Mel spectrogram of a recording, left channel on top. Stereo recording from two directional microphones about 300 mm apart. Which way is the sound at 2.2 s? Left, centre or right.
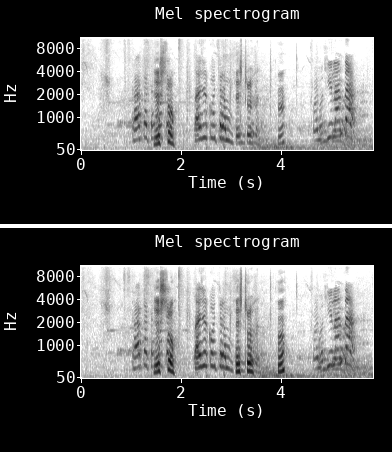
Right.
